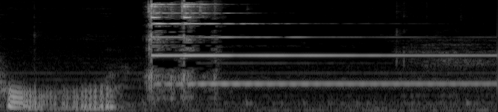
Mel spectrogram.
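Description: A brief spoken exclamation, then a small metal bell struck once about three quarters of a second in, ringing on with several clear high tones that fade slowly.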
